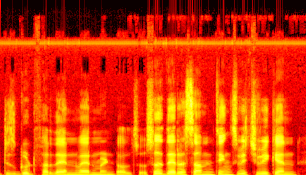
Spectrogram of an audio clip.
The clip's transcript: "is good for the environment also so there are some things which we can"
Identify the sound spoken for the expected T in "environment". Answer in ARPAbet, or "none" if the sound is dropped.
T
